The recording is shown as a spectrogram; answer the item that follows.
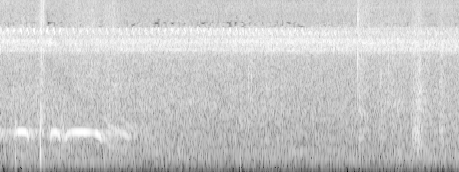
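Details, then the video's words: An owl gives one wavering, mid-pitched hoot lasting over a second, then falls silent, while a steady high insect whine and a few sharp clicks continue throughout. "Just a couple of Owls making some noise."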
